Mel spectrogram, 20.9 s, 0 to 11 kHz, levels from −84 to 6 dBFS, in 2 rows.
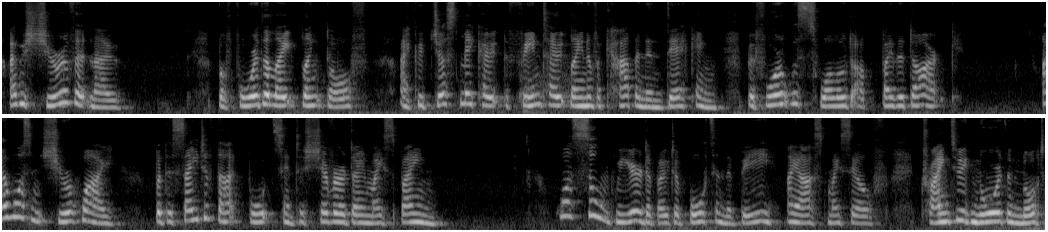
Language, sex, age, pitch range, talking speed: English, female, 30-49, 230-275 Hz, 185 wpm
